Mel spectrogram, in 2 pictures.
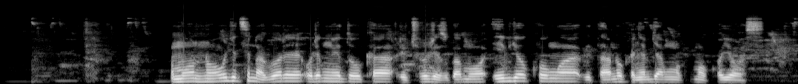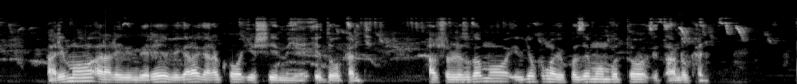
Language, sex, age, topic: Kinyarwanda, male, 25-35, finance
